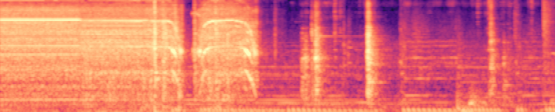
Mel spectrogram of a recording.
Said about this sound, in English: Now it's time to drill the hole that goes through the side.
